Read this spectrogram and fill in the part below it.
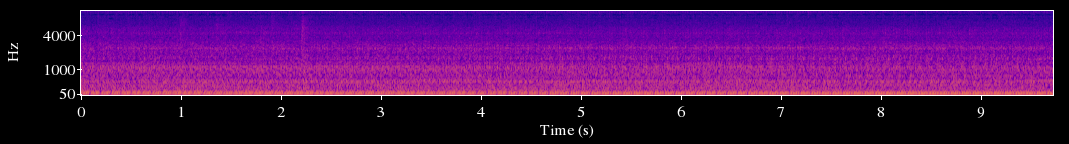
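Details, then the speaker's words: Mid-1960s John Deere 3020 diesel tractor, about 477 hours and mostly original, first start after sitting five years: a steady, even, low diesel chug with no knocks or misses. It is running normally again at idle. "So, that's got us back up and running."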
